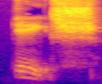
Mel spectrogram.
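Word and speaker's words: geas: G E A S pronounced geish.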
